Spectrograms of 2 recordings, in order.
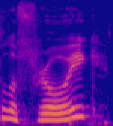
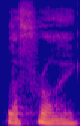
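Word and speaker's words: Laphroaig: And what's the correct pronunciation? Okay, so this is Leafroy. Leafroy.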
